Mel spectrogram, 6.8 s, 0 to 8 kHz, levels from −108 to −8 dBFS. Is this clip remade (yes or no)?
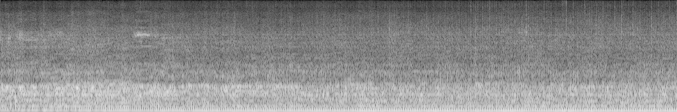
yes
